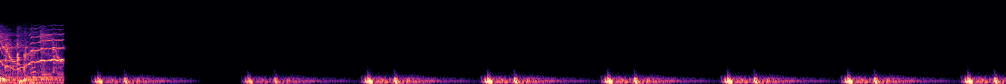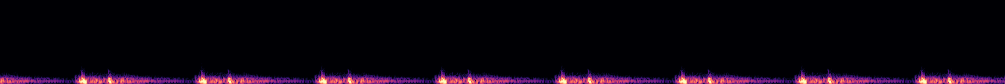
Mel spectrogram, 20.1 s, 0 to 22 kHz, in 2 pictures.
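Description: Film soundtrack cutting off abruptly, then a low bass thump sound effect repeating evenly about every 1.2 seconds like a slow heartbeat, each thump dying away before the next.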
